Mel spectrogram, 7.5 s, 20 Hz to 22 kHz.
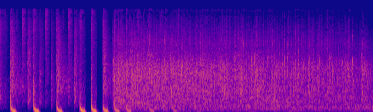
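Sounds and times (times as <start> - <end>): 
large audience clapping in unison to a steady beat: 0.2 - 7.4
loud sustained audience applause: 2.1 - 7.4.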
